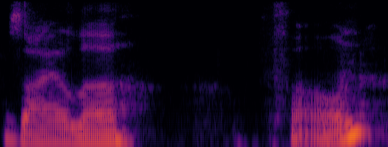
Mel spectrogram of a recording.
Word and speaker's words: xylophone: xyla phone um so we have the z the z sound the letter y says the diphthong i for syllable stress zai la this o says schwa and then phone is um tense o um and the ph says f just like the word phone xy of the phone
